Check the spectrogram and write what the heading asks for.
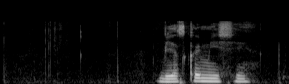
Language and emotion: Russian, neutral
